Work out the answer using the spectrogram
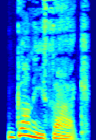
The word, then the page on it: gunnysack: British English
